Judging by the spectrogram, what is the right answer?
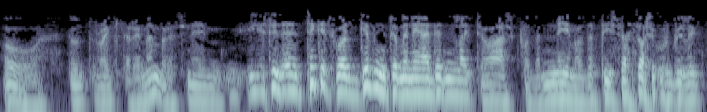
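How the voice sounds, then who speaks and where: An actor in an old-time radio drama playing an irascible, scheming, jealous husband who blusters indignantly and slyly. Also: male voice, mid-range voice, expressive, fast, a little hiss or hum, natural voice. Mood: smooth, evasive. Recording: muffled, narrow-band old radio recording.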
